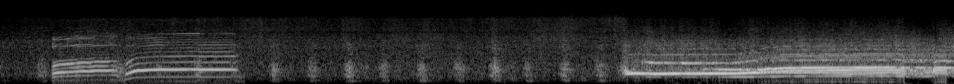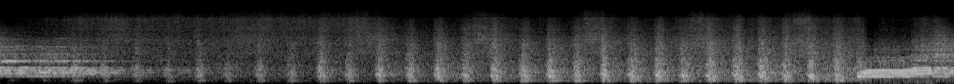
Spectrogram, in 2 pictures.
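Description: A steam locomotive lets out two long, loud whistle blasts over hissing steam, then chuffs away in a steady rhythm that quickens, ending with another short whistle.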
